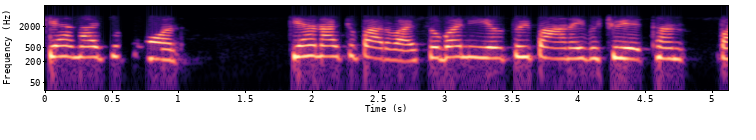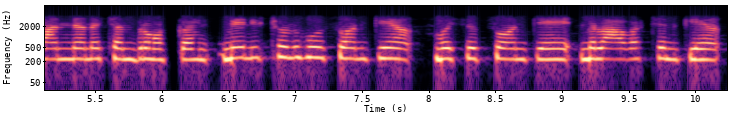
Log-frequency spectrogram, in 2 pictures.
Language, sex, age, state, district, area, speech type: Kashmiri, female, 18-30, Jammu and Kashmir, Anantnag, rural, conversation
